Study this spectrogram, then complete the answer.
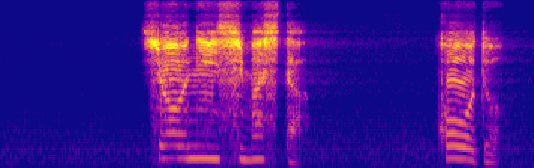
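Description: A young woman speaks briefly into a phone.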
